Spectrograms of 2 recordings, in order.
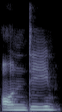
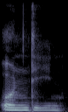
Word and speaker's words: Ondine: who this woman is she's an ondine or undine both pronunciations are fine and paracelsus actually invented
